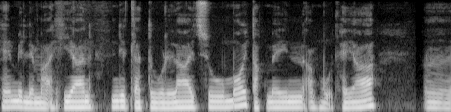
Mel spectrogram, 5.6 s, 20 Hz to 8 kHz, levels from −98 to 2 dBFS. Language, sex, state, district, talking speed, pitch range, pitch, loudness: Mizo, male, Mizoram, Aizawl, 190 wpm, 100-110 Hz, 105 Hz, -15 LUFS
